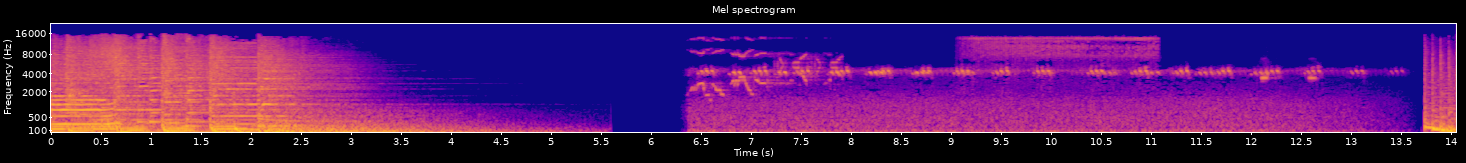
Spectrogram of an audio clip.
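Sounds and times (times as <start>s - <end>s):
song: 0.0s - 3.4s
birds chirping: 6.3s - 13.6s
background hiss: 7.2s - 13.2s.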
